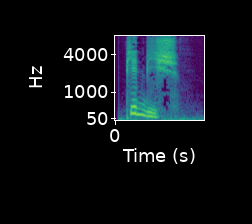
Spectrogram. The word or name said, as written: pied-de-biche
